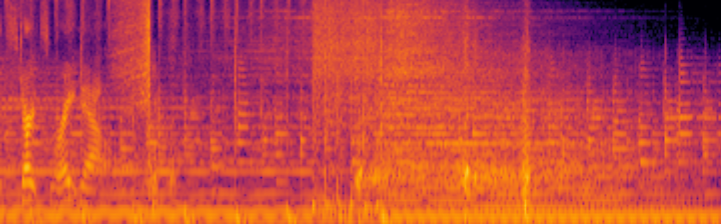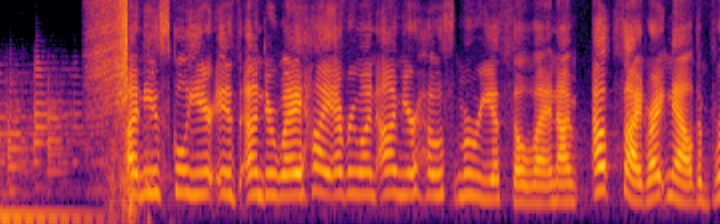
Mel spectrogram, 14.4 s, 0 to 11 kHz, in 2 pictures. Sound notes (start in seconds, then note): 3.4 swiping sound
